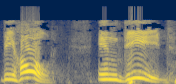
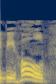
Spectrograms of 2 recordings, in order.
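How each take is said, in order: First: "Behold" and "indeed" punched high and loud, each falling; emphatic behold. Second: Said in the usual way. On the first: Shown as a demonstration. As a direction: hit "Behold" and "indeed" hard, like a proclamation. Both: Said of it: "Look at the emphasis".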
